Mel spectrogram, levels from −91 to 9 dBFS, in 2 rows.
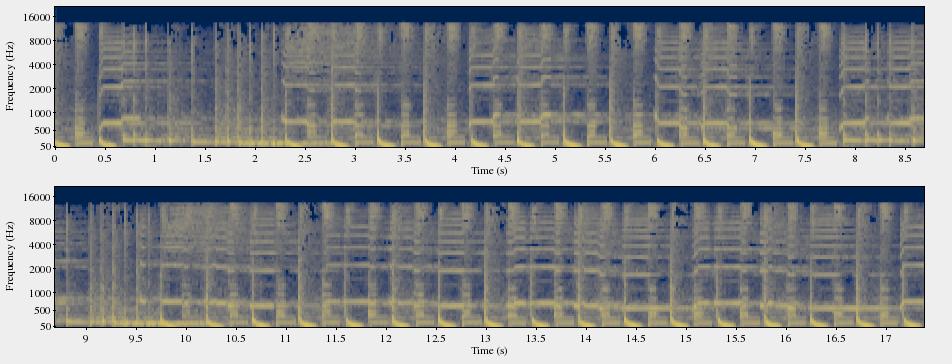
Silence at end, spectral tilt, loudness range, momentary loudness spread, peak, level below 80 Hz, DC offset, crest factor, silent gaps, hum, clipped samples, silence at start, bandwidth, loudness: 0 s; -4.5 dB/octave; 2 LU; 3 LU; 0 dBFS; -20 dBFS; under 0.1%; 14 dB; none; none; under 0.1%; 0 s; 13.5 kHz; -15 LUFS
